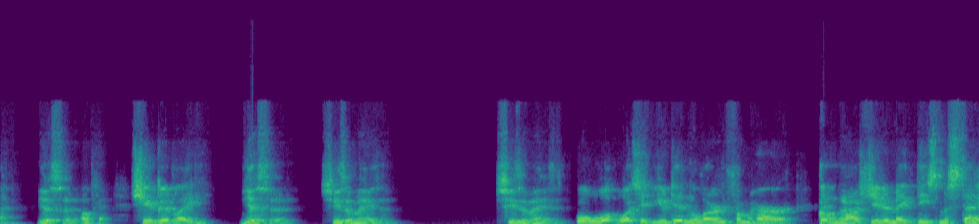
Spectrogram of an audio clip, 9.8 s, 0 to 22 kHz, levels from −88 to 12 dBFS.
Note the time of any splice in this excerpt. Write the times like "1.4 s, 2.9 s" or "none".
none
